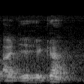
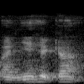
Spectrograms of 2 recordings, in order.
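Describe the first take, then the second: First: The prefix has an oral y sound. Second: The prefix has a nasal ñ sound. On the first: The speaker calls it right. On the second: The speaker calls it wrong. "no puedo decir tampoco"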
